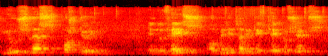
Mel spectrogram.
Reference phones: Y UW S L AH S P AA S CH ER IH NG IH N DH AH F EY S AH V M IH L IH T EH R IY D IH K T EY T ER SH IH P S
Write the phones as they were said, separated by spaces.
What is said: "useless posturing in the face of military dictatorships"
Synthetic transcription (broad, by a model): Y UW S L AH S P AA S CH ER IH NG IH N DH AH F EY S AH V M IH L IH T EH R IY D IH K T EY T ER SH IH P S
